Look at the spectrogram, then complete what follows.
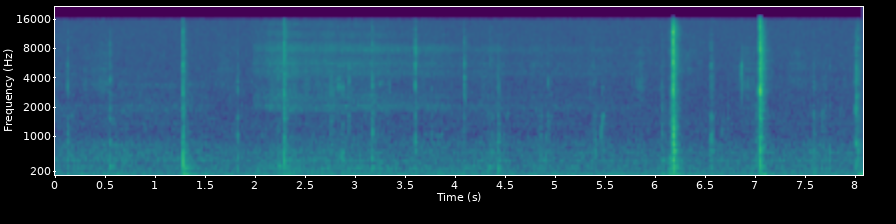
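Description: Topps Chrome baseball cards being flicked through and set aside one at a time: light ticks and clicks of stiff, glossy card stock, with a few sharper snaps, two of them close together near the end.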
